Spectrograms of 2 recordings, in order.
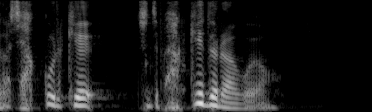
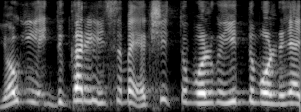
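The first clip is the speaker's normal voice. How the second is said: louder, higher imagined yell at the foreigner; 6 semitones higher, 11 dB louder than usual. Retold or imitated. Pastor imagining how she once yelled at a stranger, louder. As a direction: bark it as the hot-tempered old self. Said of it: "소리를 질렀을 거야".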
